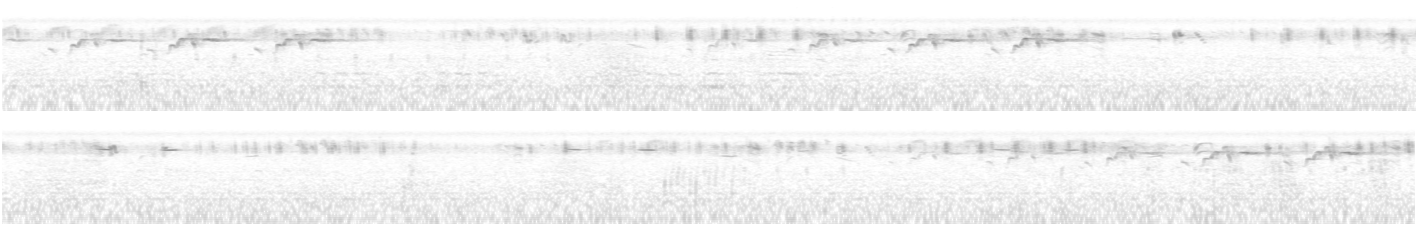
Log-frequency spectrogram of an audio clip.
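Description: Wild birds calling: rapid runs of chirps, mixed with short calls that slide downward, overlapping throughout, over a faint steady high hiss.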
